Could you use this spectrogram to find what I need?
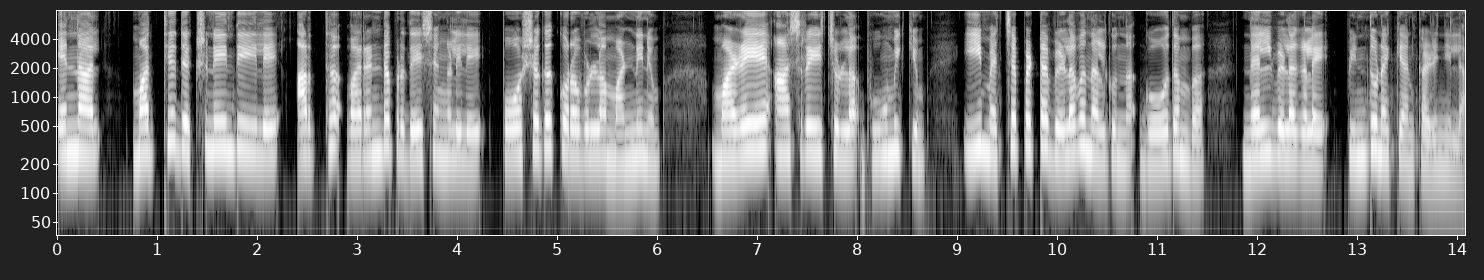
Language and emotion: Malayalam, neutral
